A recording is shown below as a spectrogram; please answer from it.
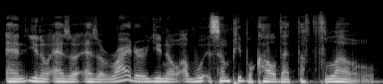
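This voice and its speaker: A man talking casually as an author in an interview, telling stories in an animated way and repeating his phrases as he goes. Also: medium pitch, a little fast, no echo, clean studio sound. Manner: animated storytelling, repeats phrases and acts out quotes. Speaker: author in conversation about writing.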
